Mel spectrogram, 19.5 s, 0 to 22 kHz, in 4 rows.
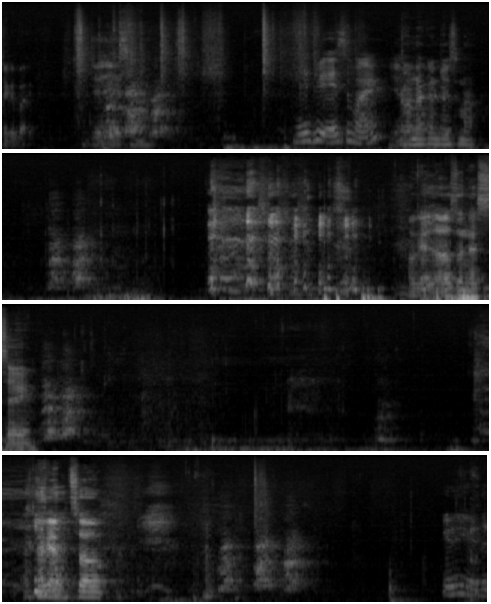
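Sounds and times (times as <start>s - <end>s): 
speech: 0.0s - 2.3s, 2.9s - 5.4s, 6.9s - 10.2s, 14.9s - 16.3s, 19.0s - 19.4s
people chewing: 0.6s - 3.1s, 4.9s - 14.1s, 16.4s - 18.9s
dog barking: 0.9s - 2.0s, 5.3s - 6.0s, 10.1s - 10.8s, 16.6s - 17.9s
laughter: 6.9s - 9.3s, 14.5s - 15.9s.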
